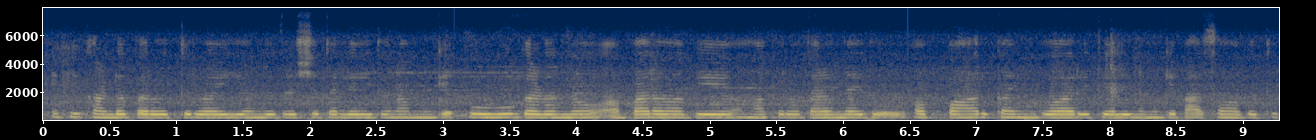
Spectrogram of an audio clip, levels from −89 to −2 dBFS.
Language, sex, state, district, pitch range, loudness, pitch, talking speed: Kannada, female, Karnataka, Shimoga, 215-225 Hz, -25 LUFS, 220 Hz, 135 wpm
